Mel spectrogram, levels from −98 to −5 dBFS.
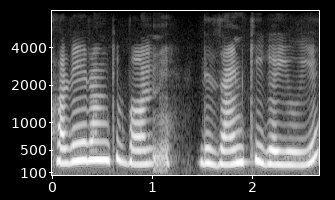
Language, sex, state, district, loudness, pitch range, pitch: Hindi, female, Bihar, Kaimur, -11 LUFS, 255-315 Hz, 280 Hz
